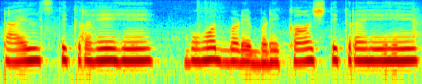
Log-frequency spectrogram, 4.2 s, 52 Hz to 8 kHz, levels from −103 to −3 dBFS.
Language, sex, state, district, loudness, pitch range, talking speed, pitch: Hindi, female, Madhya Pradesh, Bhopal, -12 LUFS, 210-220 Hz, 140 wpm, 215 Hz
